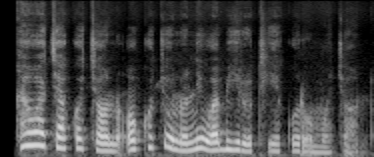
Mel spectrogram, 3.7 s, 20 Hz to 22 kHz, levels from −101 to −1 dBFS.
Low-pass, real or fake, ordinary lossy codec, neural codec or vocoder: none; fake; none; vocoder, 44.1 kHz, 128 mel bands, Pupu-Vocoder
